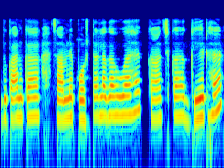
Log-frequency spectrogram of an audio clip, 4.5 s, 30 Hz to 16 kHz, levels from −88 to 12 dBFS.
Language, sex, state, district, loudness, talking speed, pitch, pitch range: Hindi, female, Jharkhand, Deoghar, -16 LUFS, 145 wpm, 210 Hz, 195-220 Hz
